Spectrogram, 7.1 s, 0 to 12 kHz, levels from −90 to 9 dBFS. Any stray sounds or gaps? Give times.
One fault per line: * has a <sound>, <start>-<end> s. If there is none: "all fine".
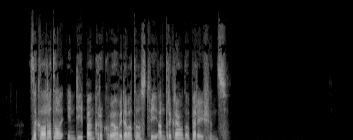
all fine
